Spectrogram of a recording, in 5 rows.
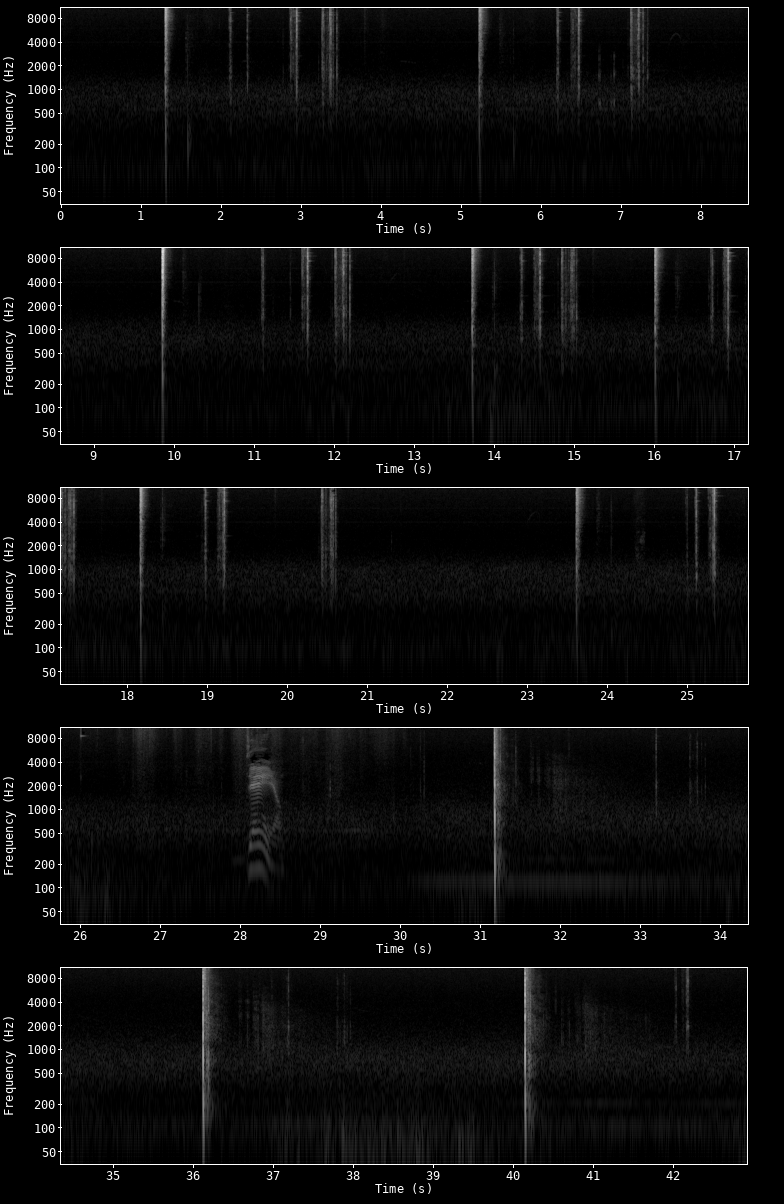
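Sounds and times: rifle bolt metallic clicks: 0:02.1 - 0:03.6, 0:06.2 - 0:07.4, 0:11.1 - 0:12.3, 0:13.7 - 0:15.1, 0:16.0 - 0:17.4, 0:18.2 - 0:19.4, 0:20.4 - 0:20.7, 0:25.0 - 0:25.5
suppressed rifle shots: 0:31.1 - 0:32.5, 0:36.1 - 0:37.4, 0:40.1 - 0:41.4.

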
